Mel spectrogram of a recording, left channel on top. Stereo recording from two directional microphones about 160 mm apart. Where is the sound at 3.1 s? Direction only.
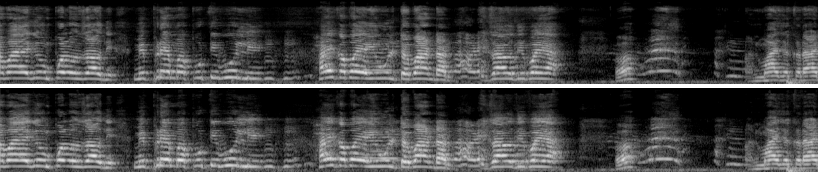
20° left (ahead or behind).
